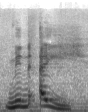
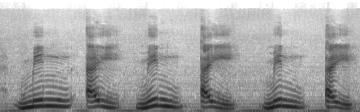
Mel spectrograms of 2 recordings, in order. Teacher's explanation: So, but we're not going to say min ay. We're going to have to put a ghunna, not as strong as ikhfa, not as strong as yanmu, not as strong as noon and mim with a shadda, but there will be a ghunna still.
